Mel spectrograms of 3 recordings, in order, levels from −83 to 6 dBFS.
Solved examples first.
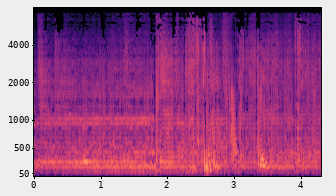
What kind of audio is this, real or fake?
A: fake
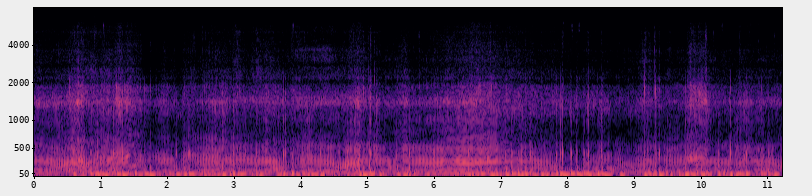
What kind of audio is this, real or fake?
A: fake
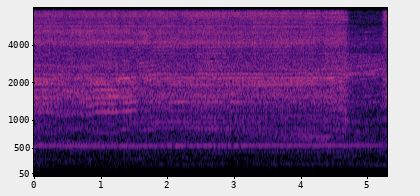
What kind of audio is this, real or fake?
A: real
